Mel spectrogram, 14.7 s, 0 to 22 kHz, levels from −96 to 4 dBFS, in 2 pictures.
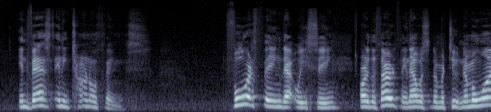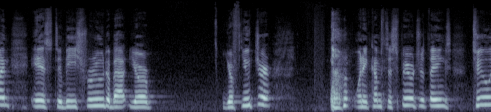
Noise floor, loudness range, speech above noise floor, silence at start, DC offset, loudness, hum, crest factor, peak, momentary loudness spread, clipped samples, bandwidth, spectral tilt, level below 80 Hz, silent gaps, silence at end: -66 dBFS; 5 LU; 42 dB; 0.3 s; under 0.1%; -24 LUFS; none; 18 dB; -8 dBFS; 11 LU; under 0.1%; 14 kHz; -6 dB/octave; -72 dBFS; none; 0 s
